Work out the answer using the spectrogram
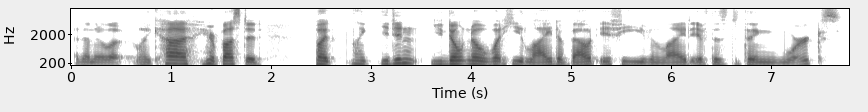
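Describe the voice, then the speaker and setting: A man's voice: mid-range voice, steady tone, normal speed, hardly any pauses, no echo. Weary, dry-voiced man recapping a cartoon. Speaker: podcast co-host. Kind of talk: casual chat recapping a cartoon episode.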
